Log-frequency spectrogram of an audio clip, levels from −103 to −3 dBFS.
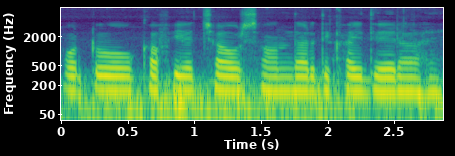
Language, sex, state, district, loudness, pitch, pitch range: Hindi, male, Rajasthan, Bikaner, -15 LUFS, 150 Hz, 145-150 Hz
